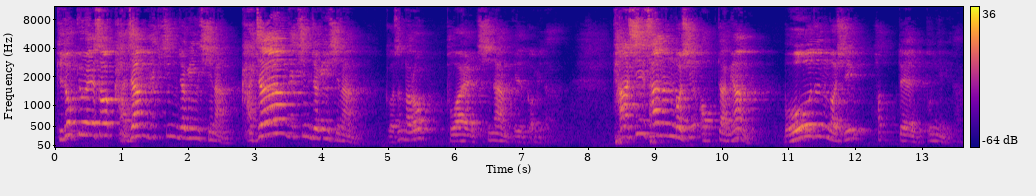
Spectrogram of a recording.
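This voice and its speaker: A man preaching a sermon as pastor. He talks earnestly, rises on key words, and lets his sentences trail off soft and low. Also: big pitch swings, measured pace. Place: church sanctuary. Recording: echoey church hall, mic at a distance.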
